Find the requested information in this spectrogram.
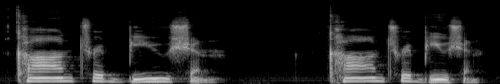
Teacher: We change the stress to the first and third syllable.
